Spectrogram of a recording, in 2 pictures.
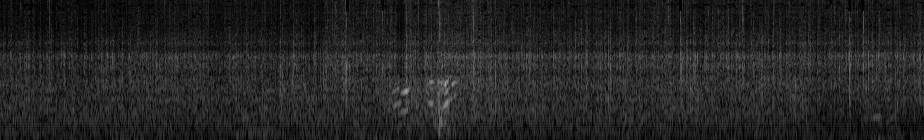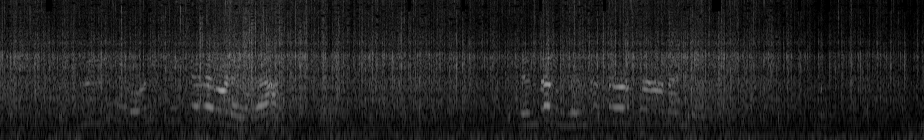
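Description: Tyres hiss along a wet road.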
